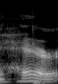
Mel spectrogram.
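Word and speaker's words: Herr: Ah, Gil on YouTube tells me hair is how you say mister in German.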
